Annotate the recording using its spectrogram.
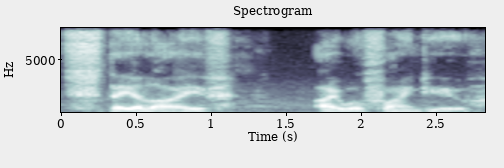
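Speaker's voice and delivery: very deep, very low, hushed, under the breath. Voicing a character handing over a potion before fleeing: low voice. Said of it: "says in a low voice".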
